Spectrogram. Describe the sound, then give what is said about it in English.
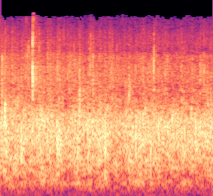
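A steady burst of applause from a crowd, many hands clapping in a dense, continuous wash that stays at an even loudness throughout, with no voices standing out. “Basically, you know, let me find my round of applause for the guys doing y'all thing.”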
